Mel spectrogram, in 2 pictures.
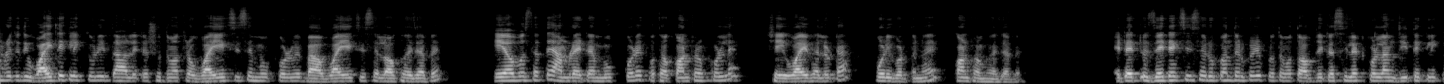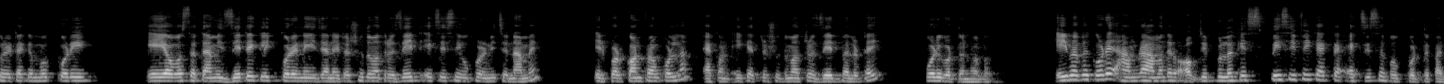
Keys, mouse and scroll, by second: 11.4-13.6 shift+middle drag, 13.6 g, 24.2-24.6 scroll down 4, 24.6-25.4 shift+middle drag, 25.4 alt+g, 28.7-28.8 shift+middle drag.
